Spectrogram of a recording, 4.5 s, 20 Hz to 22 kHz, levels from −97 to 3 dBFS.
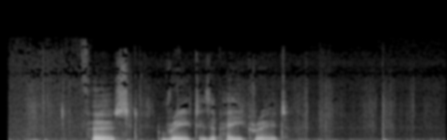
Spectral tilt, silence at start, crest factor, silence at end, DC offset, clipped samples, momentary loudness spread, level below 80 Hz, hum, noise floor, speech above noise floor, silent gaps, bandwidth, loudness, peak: -5 dB/octave; 0.1 s; 20 dB; 0.6 s; under 0.1%; under 0.1%; 20 LU; -54 dBFS; none; -59 dBFS; 28 dB; none; 15 kHz; -32 LUFS; -16 dBFS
